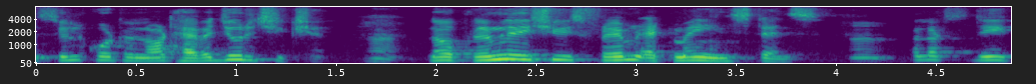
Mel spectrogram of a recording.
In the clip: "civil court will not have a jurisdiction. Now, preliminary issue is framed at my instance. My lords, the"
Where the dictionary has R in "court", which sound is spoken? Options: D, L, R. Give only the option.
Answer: R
